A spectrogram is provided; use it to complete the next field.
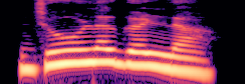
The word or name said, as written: ಜೋಲುಗಾಲು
